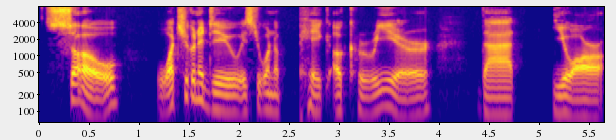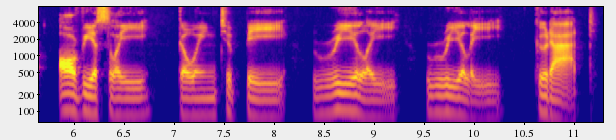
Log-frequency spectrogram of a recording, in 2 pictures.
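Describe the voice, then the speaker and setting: A man's voice: low voice, takes it slowly, no room sound, studio quality. A man hosting a podcast, giving informal, conversational advice straight to listeners with emphatic repetition. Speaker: podcast host. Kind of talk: casual advice monologue to listeners.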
